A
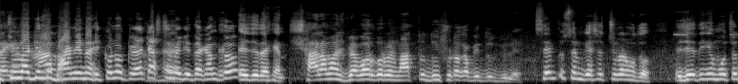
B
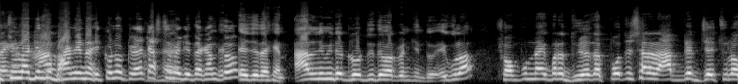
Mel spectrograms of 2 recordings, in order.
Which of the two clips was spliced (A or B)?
A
